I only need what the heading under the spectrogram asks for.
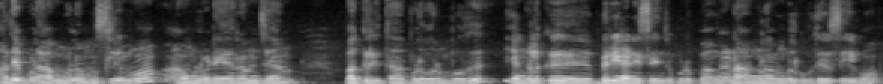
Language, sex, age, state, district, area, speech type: Tamil, female, 60+, Tamil Nadu, Ariyalur, rural, spontaneous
